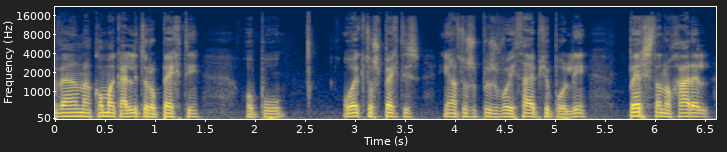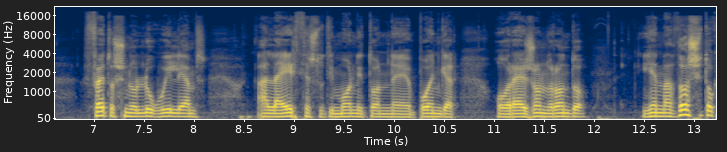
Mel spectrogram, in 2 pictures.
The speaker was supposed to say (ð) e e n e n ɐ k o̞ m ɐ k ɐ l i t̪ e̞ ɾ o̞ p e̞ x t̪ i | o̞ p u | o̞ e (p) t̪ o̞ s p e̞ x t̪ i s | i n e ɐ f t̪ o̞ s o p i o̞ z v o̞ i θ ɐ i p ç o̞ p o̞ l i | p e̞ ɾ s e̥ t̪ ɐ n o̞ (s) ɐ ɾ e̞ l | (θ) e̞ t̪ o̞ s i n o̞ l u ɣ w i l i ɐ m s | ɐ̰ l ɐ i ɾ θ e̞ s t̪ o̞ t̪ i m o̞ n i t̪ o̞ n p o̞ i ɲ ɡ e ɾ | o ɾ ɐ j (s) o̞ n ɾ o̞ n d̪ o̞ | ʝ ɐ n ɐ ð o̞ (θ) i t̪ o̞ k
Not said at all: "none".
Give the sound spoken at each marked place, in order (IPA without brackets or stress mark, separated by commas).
v, k, x, f, z, s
